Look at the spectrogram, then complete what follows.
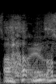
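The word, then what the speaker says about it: Mikkola: It's funny that you bring up, is it Mikulas? Is it Mikulas? Is that how you say it? Nico Mikulas? Something like that? – Mikula. – Mikula, yeah. What did I call him the other day?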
